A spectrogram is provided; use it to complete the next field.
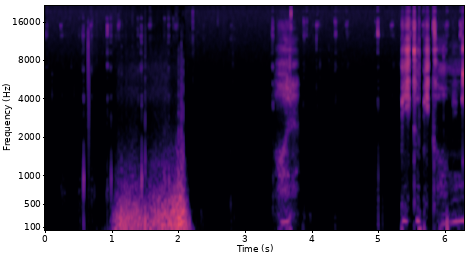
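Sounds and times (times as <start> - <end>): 
breath blown softly into the ear: 1.0 - 2.3
speech: 5.4 - 6.1.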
